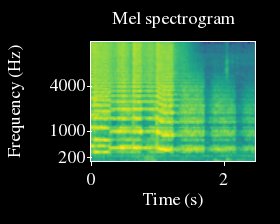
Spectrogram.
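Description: A bright supersaw lead synth built in Serum plays a few sustained, rich notes that shift pitch, then a quieter tail with a low thump underneath; no talking.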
